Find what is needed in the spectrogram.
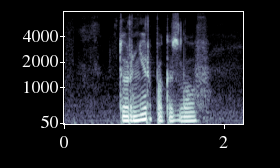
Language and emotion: Russian, neutral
